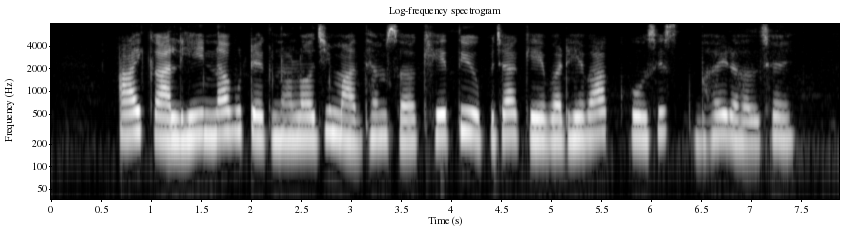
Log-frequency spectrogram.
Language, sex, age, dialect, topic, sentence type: Maithili, female, 41-45, Bajjika, agriculture, statement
